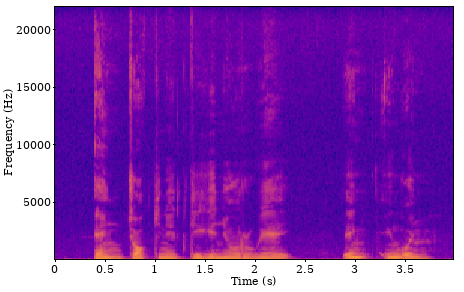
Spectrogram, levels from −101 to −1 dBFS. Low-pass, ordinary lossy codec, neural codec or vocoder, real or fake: none; none; none; real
